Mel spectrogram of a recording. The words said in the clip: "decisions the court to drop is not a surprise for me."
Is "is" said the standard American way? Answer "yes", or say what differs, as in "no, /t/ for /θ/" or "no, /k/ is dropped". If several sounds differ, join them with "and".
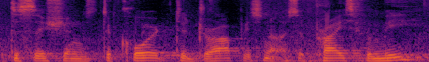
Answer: no, /s/ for /z/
